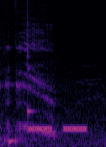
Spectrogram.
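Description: Two steady ringback tones from a phone call to Kangana Ranaut on speaker, each about half a second long with a short gap between, preceded by a faint chirp and brief keypad-like blips.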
